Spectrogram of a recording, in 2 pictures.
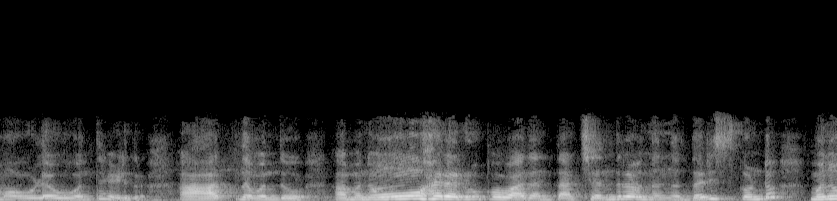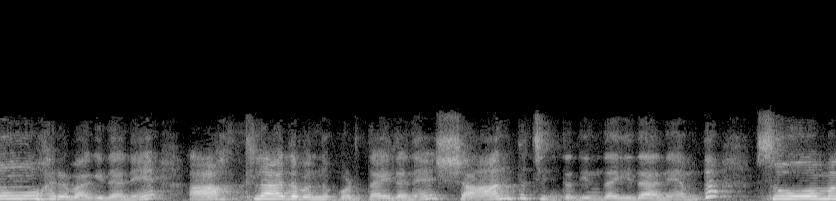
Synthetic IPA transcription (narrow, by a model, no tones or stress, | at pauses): mɐuɭɐʋuɐnt̪ɐɦe̞ːɭid̪ɐɾu | aːaːt̪nɐʋo̞nd̪u | mɐnoːɦɐɾɐɾuːpɐʋaːd̪ɐnt̪ɐɦːt͡ʃɐnd̪ɾɐʋɐnːɐnːud̪ɐɾisi̥ko̞ɳɖu | mɐnoːɦɐɾɐʋaːɡid̪aːne̞ | aːkʰlaːd̪ɐʋɐnːukoɽt̪aːjid̪aːne̞ʃaːnt̪ɐt͡ʃit̪ːɐd̪ind̪ɐid̪aːne̞ɐnt̪ɐ | soːmɐ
